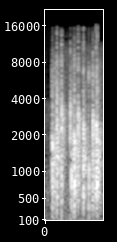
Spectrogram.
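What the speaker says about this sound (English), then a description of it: "Round of applause for Paul." A studio audience applauds a radio phone-in caller, a short burst of close, brisk clapping lasting under a second.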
